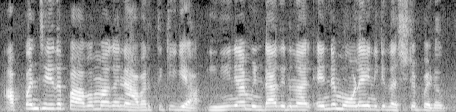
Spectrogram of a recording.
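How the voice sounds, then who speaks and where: A remorseful older father, heavy with guilt, pleading softly in a storybook reading, as a woman narrator puts him on. The voice sits fairly high for the part. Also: brisk, a little hiss or hum, natural voice. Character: older man, remorseful father begging forgiveness.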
